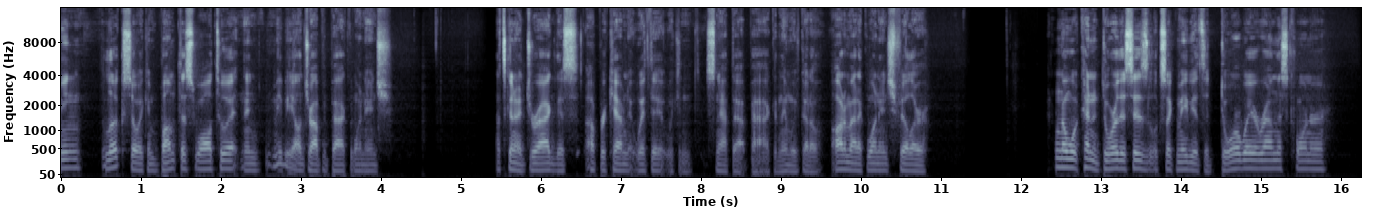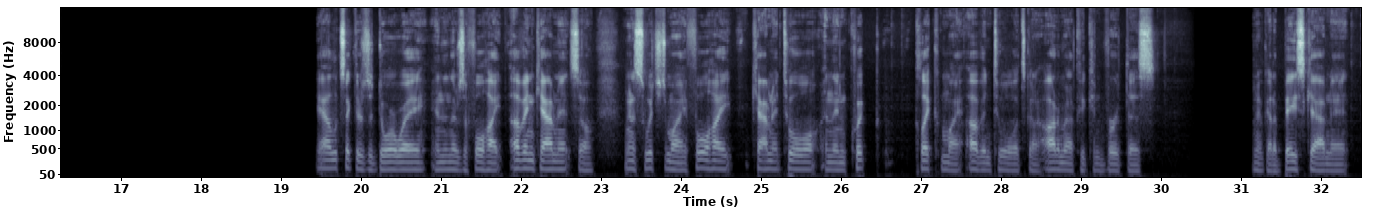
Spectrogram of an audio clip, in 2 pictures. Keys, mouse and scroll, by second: 1.9-3.0 drag, 2.8 Return, 3.7 1, 3.9 Return, 5.5 click, 6.1 space, 6.5 click, 7.2 click, 13.8 click, 15.3-16.5 scroll down 8, 16.9-18.1 scroll up 8, 18.2-19.3 scroll down 6, 25.2 click, 26.6 click, 27.3 click, 31.8 click, 32.3 click.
